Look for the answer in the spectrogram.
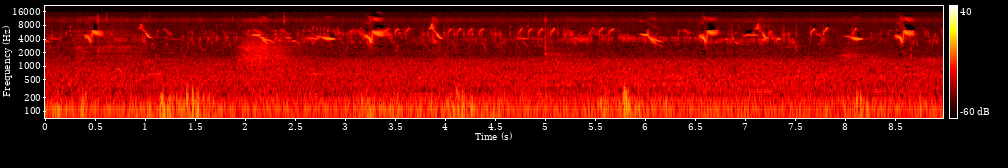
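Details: Middendorff's grasshopper warbler singing from atop a giant angelica plant in June 2022: short high trilled and chirping phrases repeated every second or two, over strong low wind rumble.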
